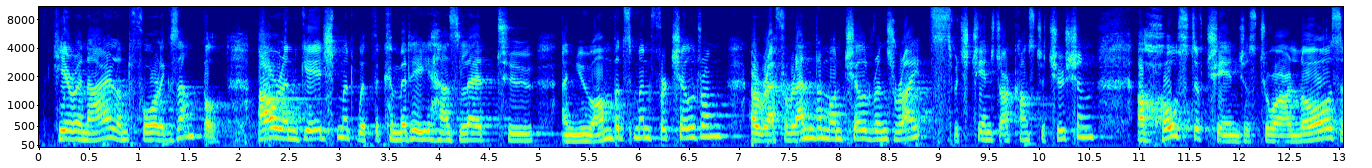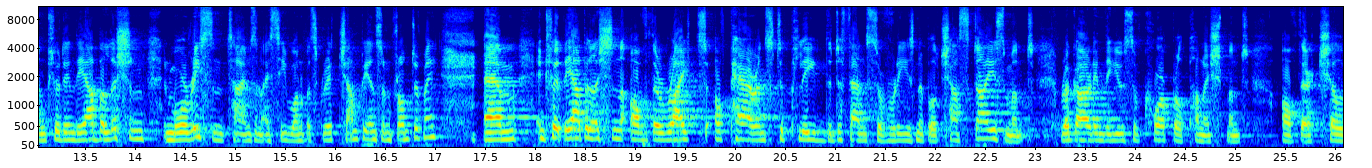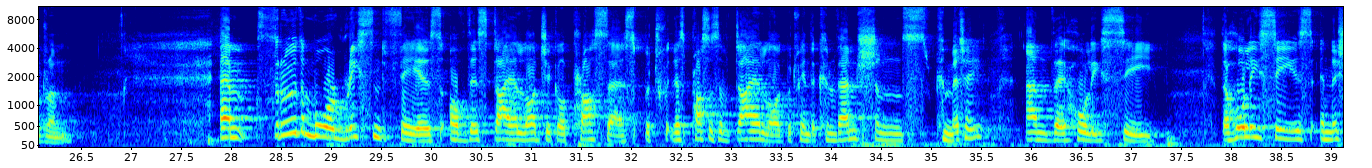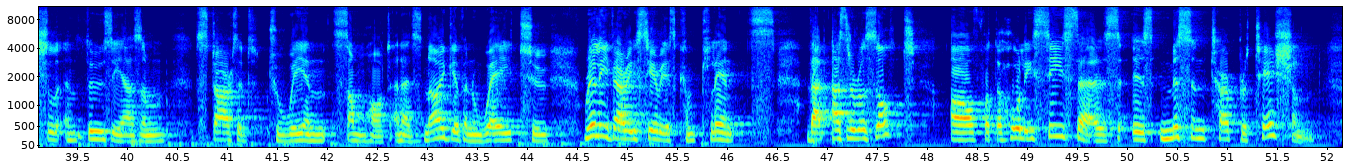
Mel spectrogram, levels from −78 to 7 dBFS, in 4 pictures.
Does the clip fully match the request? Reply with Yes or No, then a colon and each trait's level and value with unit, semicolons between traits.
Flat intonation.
No: average, 4.0 semitones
